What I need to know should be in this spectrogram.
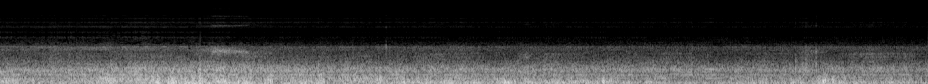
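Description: A vehicle rolls along a paved road with a steady low rumble.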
